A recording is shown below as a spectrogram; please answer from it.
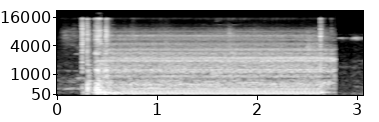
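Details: Half-horsepower donkey pump motor, run after bearing replacement with the cover bolts tightened firmly to prevent vibration. Steady even hum at constant pitch, no grinding or rumble, starting and stopping cleanly. Normal running.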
